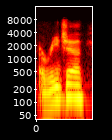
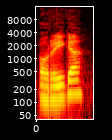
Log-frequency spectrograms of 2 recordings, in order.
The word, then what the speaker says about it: Origa: Isn't it pronounced Origa? Yeah, it's Origa. Origa? Okay. Yeah. I don't. I honestly did not. Don't look speak into Russian. Origa. She's Russian.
